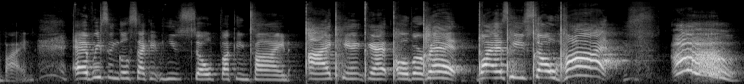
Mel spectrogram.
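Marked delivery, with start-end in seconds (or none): 3.1-6.5 loud, rising fangirl wail; exasperated swooning at full volume; swooning outburst. Real, not acted. Swooning over the hero. 6.7-7.4 loud, high anguished cry; high fangirl wail; overwhelmed groan. Real, not acted. Overwhelmed by attraction to hero.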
